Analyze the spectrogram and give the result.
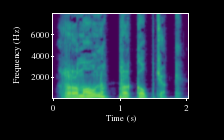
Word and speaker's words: Roman Prokopchuk: You want me to do it? Roman Prokopchuk. – That's good. That's really, really good.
